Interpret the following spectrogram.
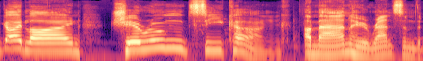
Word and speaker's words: Cheung Tze Keung: i hear you all screaming his name was pronunciation guideline chirung see kung a man who ransomed the children of business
